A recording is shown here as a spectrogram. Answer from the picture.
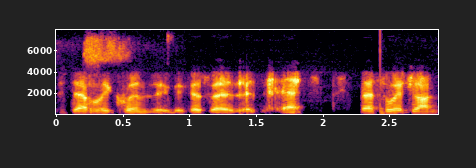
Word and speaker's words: Quincy: one I always get them how do you pronounce q i NC y if they say Quincy no you're not it's quiny exactly it's definitely Quincy because that's the way John quiny aners pronounced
